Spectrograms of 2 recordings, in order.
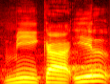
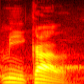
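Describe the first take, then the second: First: The name is said with three syllables. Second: The name is said with two syllables. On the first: This is the form used in this narration. "Ini Mikail" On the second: This is the form used in the Quran reading. "Kalau kita di Quran bacanya Mikal"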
